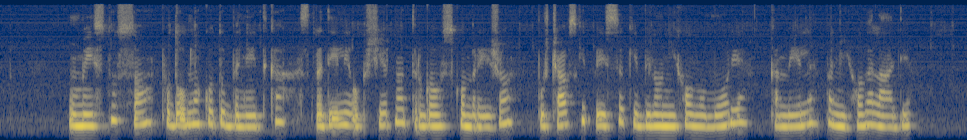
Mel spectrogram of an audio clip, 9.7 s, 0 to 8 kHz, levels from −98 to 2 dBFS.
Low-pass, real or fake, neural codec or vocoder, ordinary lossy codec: none; real; none; none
